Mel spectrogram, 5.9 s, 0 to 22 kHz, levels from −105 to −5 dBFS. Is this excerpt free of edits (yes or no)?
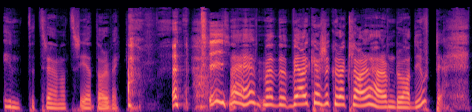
yes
